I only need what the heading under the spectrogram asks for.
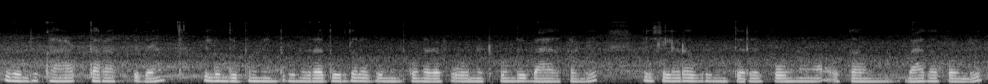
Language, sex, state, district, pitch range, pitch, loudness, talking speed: Kannada, female, Karnataka, Raichur, 140-150 Hz, 145 Hz, -19 LUFS, 75 wpm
